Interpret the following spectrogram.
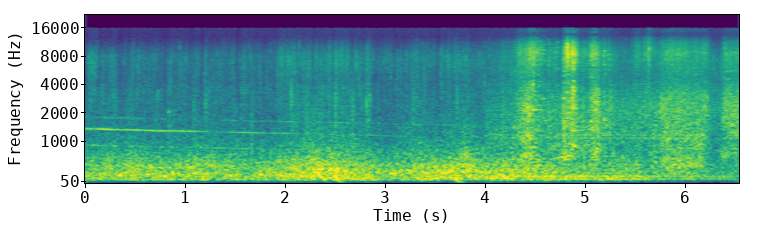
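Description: A house fire burning with a steady roar, while a fire-engine siren's tone slides down and fades in the first two seconds. Sharp crackles break in from about four seconds on.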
